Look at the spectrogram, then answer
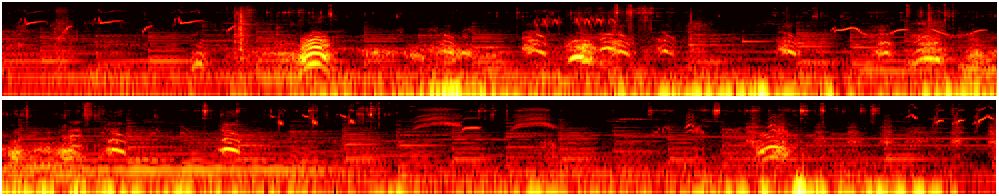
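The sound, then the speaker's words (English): Several dogs playing at a dog park yip and bark in short, scattered bursts over a busy outdoor background, with playful high-pitched yelps popping up amid a steady murmur. “Zooming around like a crazy dog at the park is the best.”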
